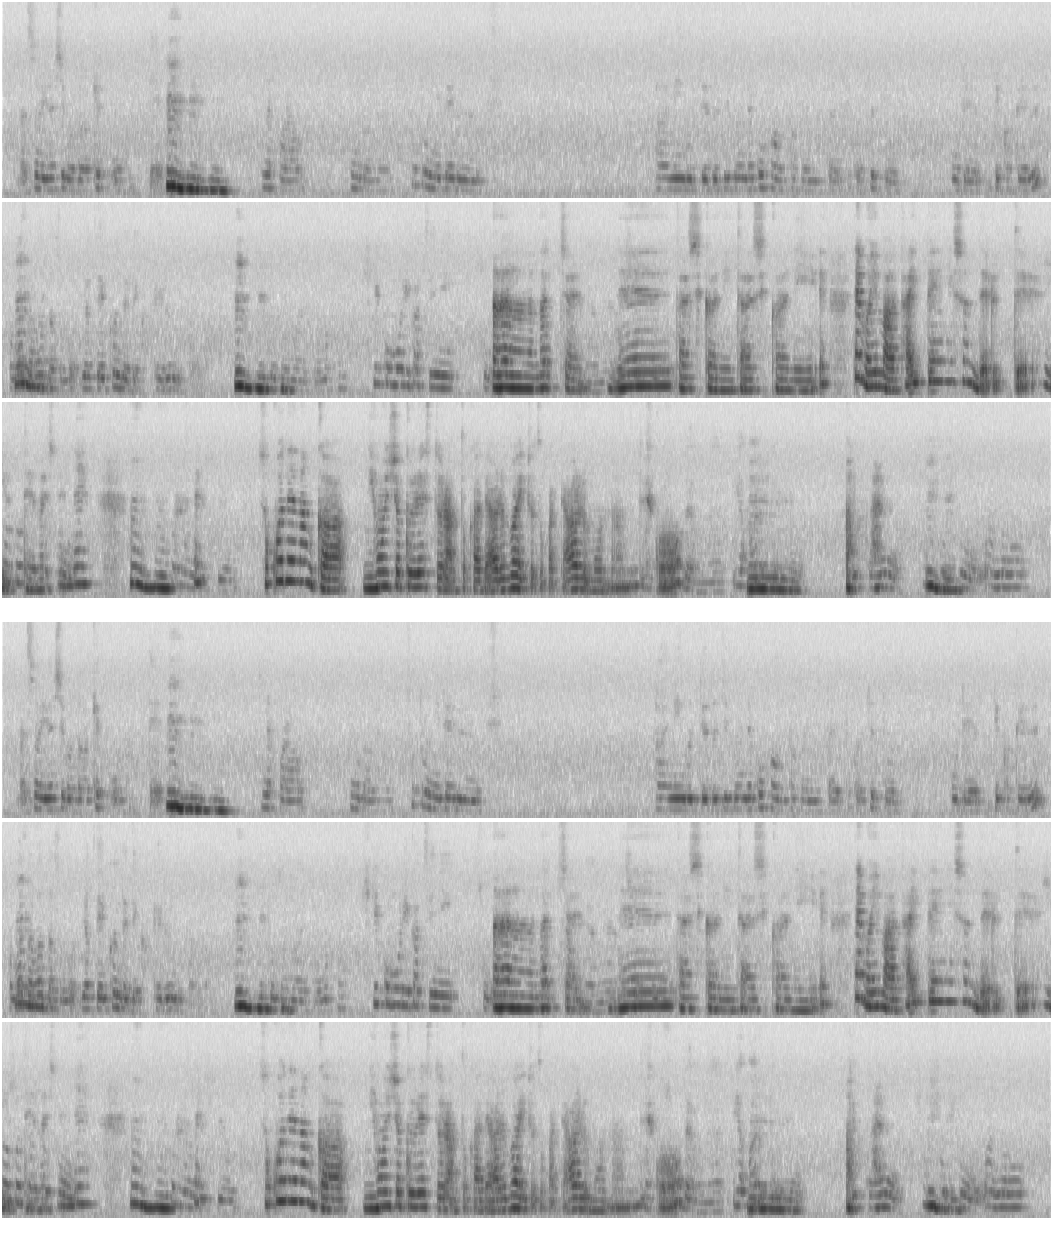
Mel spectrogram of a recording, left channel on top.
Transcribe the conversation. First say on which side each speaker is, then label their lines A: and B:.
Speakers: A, on the right (about 80°); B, on the left (about 75°).
A: そういう仕事が結構多くって。
B: うんうんうん
A: だから、そうだね、外に出るタイミングっていうと、自分でご飯食べに行ったりとか、ちょっとお出、出かける、わざわざその予定組んで出かけるみたいな
B: うんうんうん
A: ことじゃないと、なんか、引きこもりがちに、そう、
B: ああ、なっちゃいね。
A: なっちゃうんだよね。そうそう。
B: 確かに、確かに。え、でも今、台北に住んでるって言ってましたよね。
A: そうそうそうそうそう。
B: うんうん。
A: そうなんですよ。
B: え、そこでなんか、日本食レストランとかでアルバイトとかってあるもんなんですか
A: いや、そうだよね。いや、
B: うーん。
A: あると思う。
B: あ、
A: 結構、
B: ある。
A: そうそうそう。
B: うんうん。
A: あの、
